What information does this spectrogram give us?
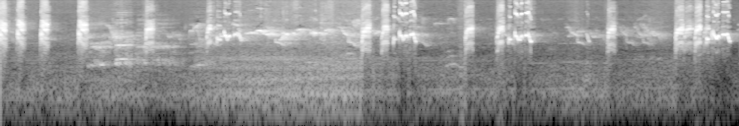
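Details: Sooty-headed bulbul in agitated, rival-pressing song, used to lure wild bulbuls and set other bulbuls answering; bright whistled warbling phrases in bursts, broken by sharp clicks and knocks, with a low rumbling background midway.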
